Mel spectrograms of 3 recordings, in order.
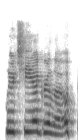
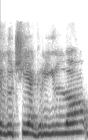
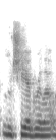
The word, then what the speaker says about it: Lucia Grillo: Because that's pronounced Italian, that name, like yeah. – That. – Yeah, it would be Lucia Grillo, but Lucia Grillo, yeah, anglicized.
